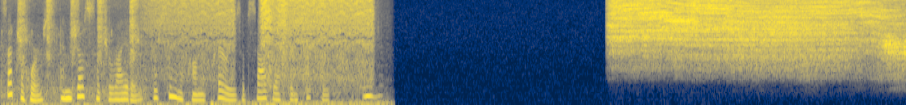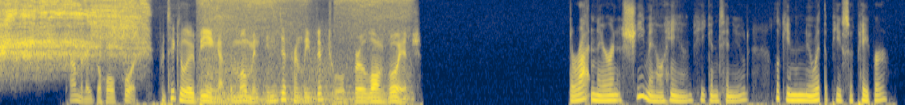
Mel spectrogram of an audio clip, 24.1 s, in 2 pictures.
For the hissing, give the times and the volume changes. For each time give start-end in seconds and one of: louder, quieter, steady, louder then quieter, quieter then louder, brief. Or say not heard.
0.0-5.2 louder
8.1-17.6 quieter.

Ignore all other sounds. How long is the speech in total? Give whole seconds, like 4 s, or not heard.
14 s.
